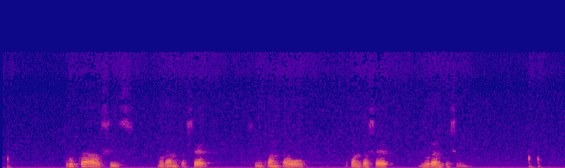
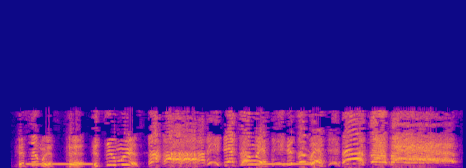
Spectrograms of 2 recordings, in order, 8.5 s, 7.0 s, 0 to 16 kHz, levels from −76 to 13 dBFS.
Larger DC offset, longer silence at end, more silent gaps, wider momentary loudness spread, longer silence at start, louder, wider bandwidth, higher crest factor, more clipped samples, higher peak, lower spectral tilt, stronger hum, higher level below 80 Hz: second, under 0.1% vs 0.1%; first, 0.35 s vs 0.15 s; neither; first, 21 LU vs 6 LU; second, 0.1 s vs 0.25 s; second, -22 LUFS vs -8 LUFS; first, 11.5 kHz vs 6 kHz; first, 18 dB vs 8 dB; second, under 0.1% vs 2%; second, -6 dBFS vs 0 dBFS; first, -7.5 dB/octave vs -3.5 dB/octave; neither; second, -52 dBFS vs -46 dBFS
